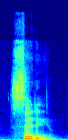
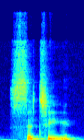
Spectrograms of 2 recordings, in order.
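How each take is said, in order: First: The middle T is a quick D-like flap. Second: The middle T is a crisp, released T. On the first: The speaker calls it right. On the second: The speaker calls it wrong.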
